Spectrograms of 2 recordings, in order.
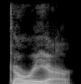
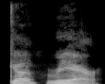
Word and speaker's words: Guerriere: encountered the British frigate HMS Guerriere. I put it in a pronunciation code on that. I hope I said it correctly. Guerriere. Gruyere. That's- Kind of like the cheese. Google told me Guerriere.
